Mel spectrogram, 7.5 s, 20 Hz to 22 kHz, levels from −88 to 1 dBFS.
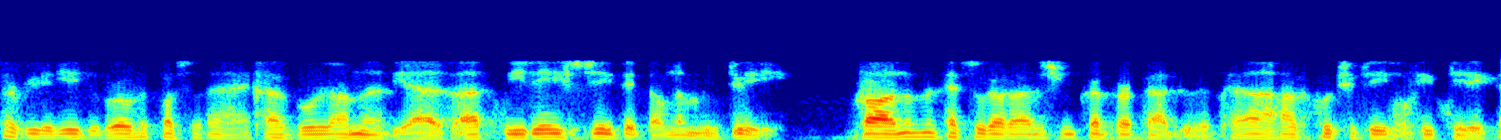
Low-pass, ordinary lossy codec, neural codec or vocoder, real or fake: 3.6 kHz; none; codec, 16 kHz in and 24 kHz out, 0.6 kbps, FocalCodec, streaming, 4096 codes; fake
